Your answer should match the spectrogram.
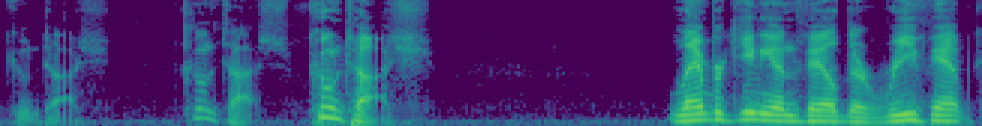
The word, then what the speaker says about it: Countach: Okay, there's some debate as to how it's pronounced, but I've always said Countach.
